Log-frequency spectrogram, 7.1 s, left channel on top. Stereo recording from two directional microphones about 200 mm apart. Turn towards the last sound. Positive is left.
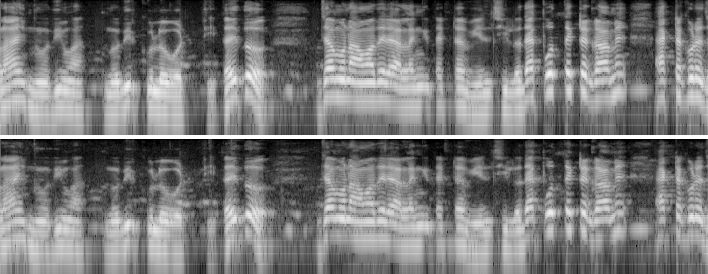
turn(degrees=30)  # may be behind; listen again after turning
